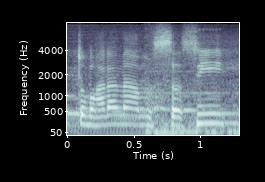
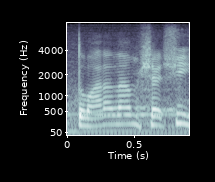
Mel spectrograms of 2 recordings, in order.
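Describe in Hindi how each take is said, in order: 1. नाम 's' ध्वनियों के साथ बोला जाता है। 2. नाम 'sh' ध्वनियों के साथ बोला जाता है।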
